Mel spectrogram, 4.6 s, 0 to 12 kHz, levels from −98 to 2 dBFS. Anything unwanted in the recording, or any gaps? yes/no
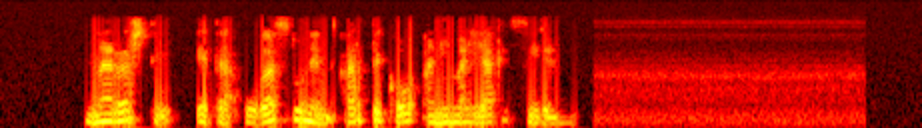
no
